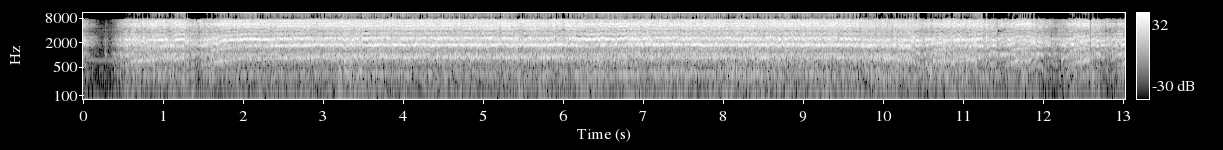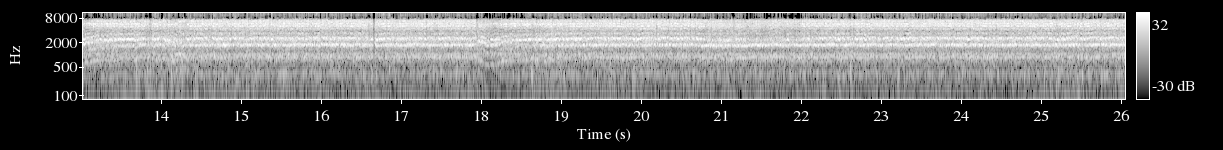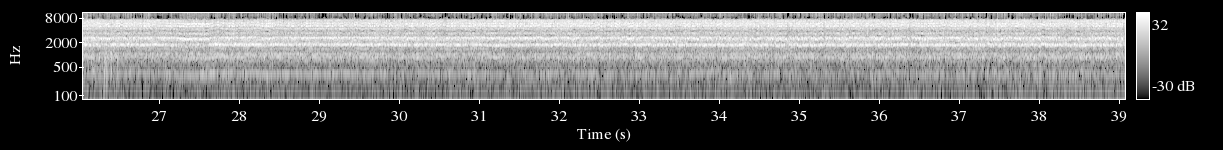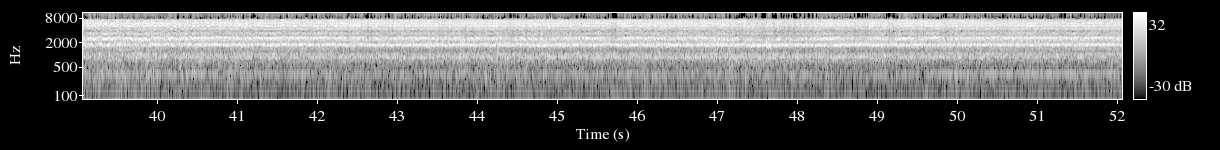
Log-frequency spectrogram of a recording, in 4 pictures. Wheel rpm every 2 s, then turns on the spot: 120, 210, 230, 220, 230, 190, 140, 230, 230, 200, 230, 230, 230, 230, 230, 230, 230, 240, 230, 230, 230, 230, 230, 230, 230, 230.
none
